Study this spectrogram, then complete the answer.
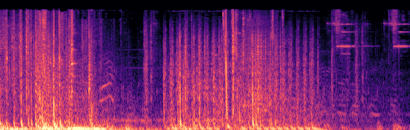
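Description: Rapid gunfire bursts loudly and echoes.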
